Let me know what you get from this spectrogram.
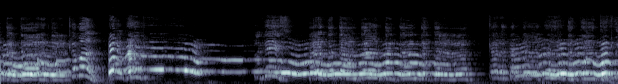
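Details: Female pet Siberian Husky at home after a dance lesson, answering her owner; long wavering tonal howls and yodel-like 'talking' with rich harmonics, pitch sliding up and down, in several phrases separated by brief pauses.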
